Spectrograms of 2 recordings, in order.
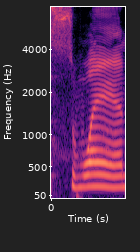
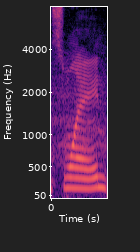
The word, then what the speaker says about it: Swan: Nowhere to go there for AJ Swan. I'm pretty sure is more how it's pronounced than Swain, but you know.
